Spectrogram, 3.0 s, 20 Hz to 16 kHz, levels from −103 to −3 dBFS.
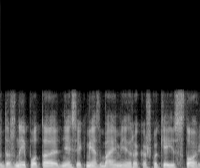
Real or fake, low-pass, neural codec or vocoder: fake; 7.2 kHz; codec, 16 kHz, 4.8 kbps, FACodec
